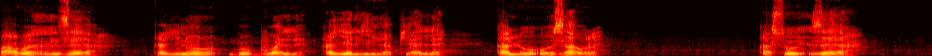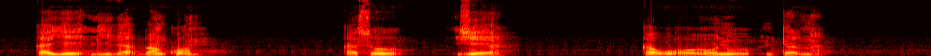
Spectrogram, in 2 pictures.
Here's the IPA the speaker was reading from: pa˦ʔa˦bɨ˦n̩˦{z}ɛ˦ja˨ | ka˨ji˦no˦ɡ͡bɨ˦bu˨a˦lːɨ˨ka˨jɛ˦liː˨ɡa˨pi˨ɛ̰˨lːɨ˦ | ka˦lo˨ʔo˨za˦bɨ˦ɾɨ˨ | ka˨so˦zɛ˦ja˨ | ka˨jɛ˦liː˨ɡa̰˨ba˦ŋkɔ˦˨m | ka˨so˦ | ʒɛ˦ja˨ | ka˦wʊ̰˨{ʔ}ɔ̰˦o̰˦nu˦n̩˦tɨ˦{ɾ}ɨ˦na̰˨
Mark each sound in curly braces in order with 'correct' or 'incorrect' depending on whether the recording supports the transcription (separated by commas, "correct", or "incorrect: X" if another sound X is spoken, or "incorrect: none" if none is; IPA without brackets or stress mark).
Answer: correct, correct, correct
